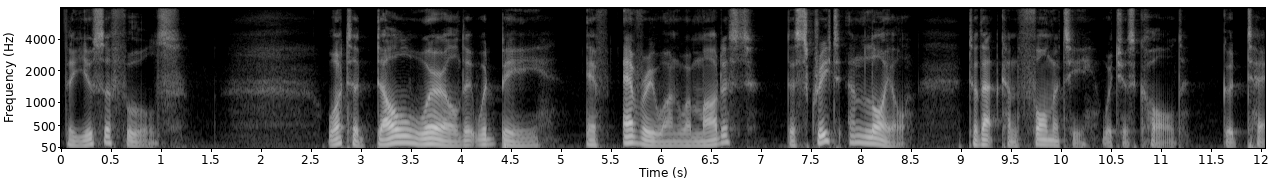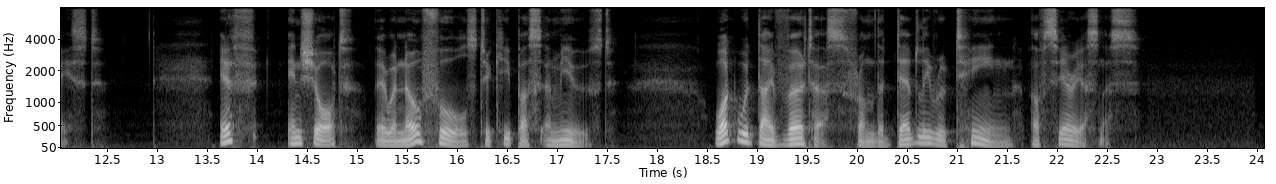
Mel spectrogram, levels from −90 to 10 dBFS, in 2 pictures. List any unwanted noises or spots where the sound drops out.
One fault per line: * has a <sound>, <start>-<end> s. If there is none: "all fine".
all fine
